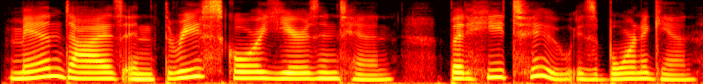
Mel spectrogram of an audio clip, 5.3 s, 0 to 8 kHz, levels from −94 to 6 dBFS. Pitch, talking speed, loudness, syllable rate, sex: 210 Hz, 160 wpm, -16 LUFS, 3.4 syllables/s, female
